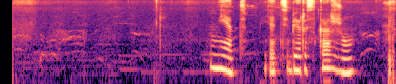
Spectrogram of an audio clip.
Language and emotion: Russian, neutral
